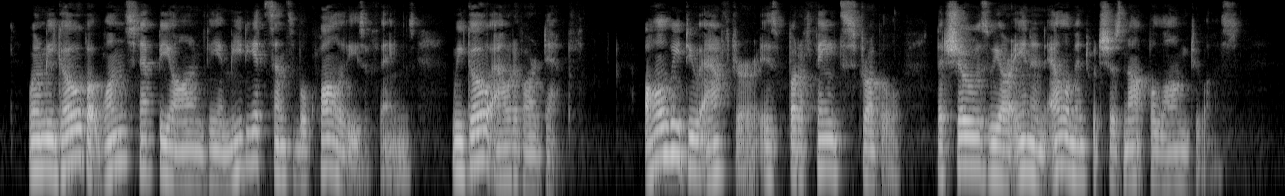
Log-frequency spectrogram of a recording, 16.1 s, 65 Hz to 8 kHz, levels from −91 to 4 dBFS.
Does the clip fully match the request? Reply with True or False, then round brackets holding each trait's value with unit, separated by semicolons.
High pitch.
False (120 Hz)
